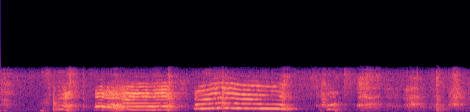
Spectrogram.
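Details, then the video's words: Ozzy, a one-year-old English Setter puppy, caught in a kitchen, "sings" for treats he knows are stored there. Two sustained, tonal whining howls of about a second each, with short yips before and after and a woman talking. "English Setter puppy sings for his supper"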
